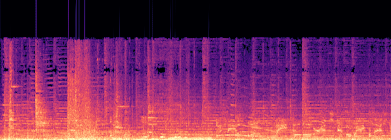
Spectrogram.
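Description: In a harbour, wailing sirens rise and fall over a loud, dense rumble of engines and crashing noise, drawing nearer as police boats close in on a yacht; the din stays heavy and constant throughout.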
